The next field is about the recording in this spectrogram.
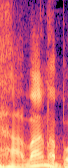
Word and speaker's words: Havana: Pero en inglés se dice Havana porque en inglés la H se pronuncia como J.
